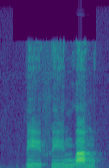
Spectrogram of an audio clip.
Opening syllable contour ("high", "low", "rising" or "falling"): low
